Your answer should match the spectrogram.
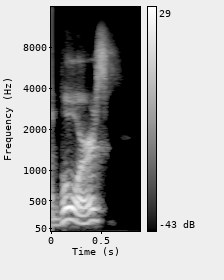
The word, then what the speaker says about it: Boers: It's spelled B-O-E-R-S, pronounced Boers, like male pigs.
